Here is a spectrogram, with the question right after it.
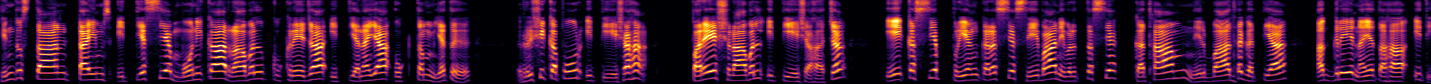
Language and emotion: Sanskrit, neutral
